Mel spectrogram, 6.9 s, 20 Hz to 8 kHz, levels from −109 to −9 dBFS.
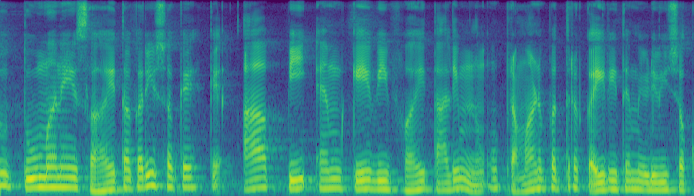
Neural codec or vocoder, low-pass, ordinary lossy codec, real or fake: none; none; none; real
